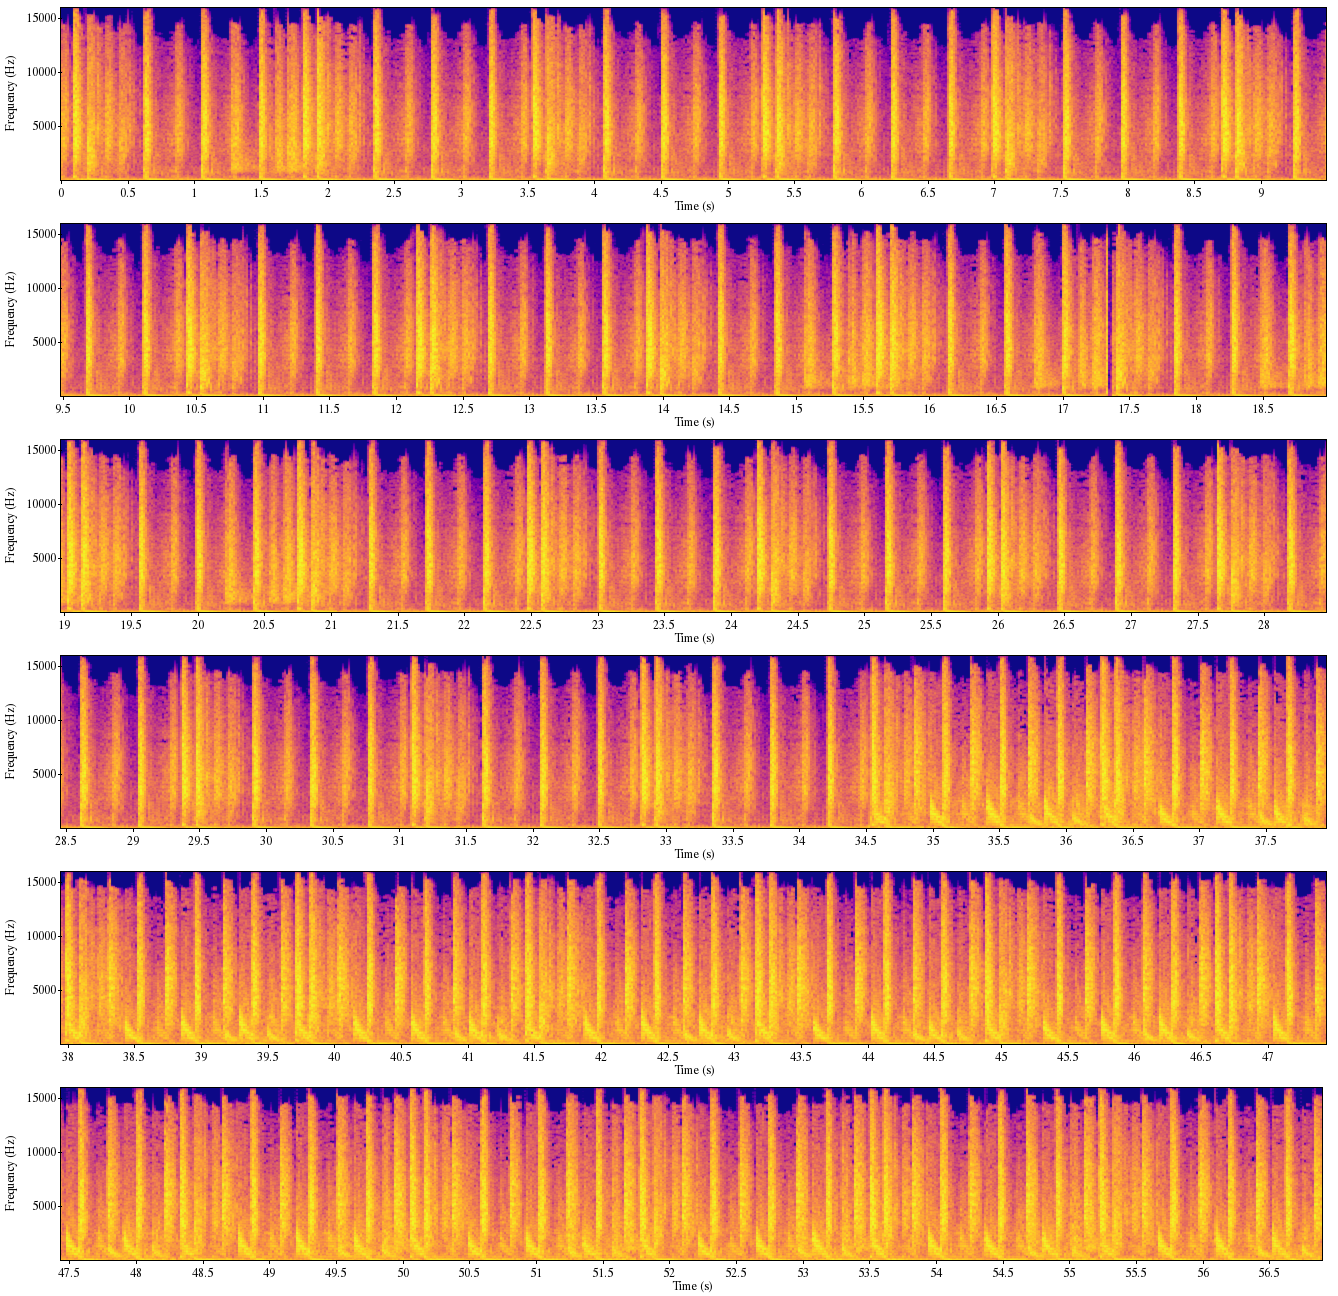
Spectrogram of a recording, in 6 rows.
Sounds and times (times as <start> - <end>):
Techno: 0.0 - 56.8.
